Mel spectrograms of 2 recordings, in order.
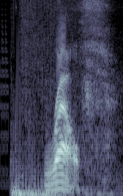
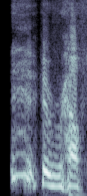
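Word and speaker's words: Ralf: Ralph. It's spelled R-A-L-F.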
